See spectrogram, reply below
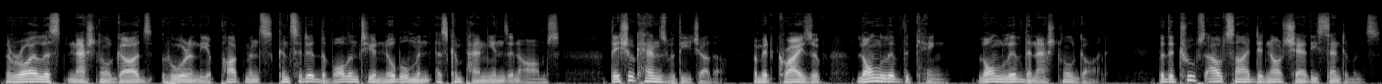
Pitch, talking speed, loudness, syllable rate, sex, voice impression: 105 Hz, 190 wpm, -19 LUFS, 5.9 syllables/s, male, masculine, adult-like, tensed, powerful, clear, fluent, cool, intellectual, mature, wild, lively, kind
